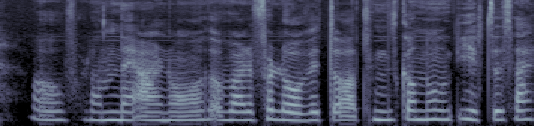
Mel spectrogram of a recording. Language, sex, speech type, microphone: Norwegian, female, spontaneous, Sennheiser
